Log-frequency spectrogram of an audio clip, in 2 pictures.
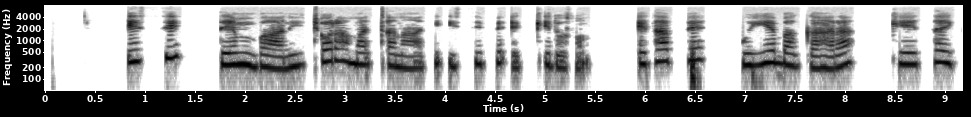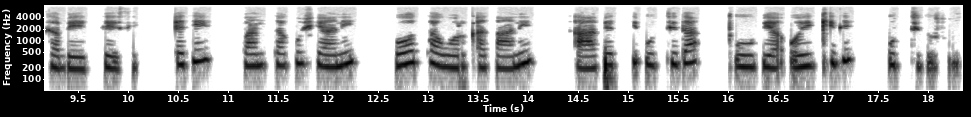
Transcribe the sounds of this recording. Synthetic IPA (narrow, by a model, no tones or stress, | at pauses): ʔɪsːɪ | d̪̥ɛmbaːnt͡ʃʼɔɾɐmɐt͡ʃʼːɐnaːt̪ɪʔɪsːɪpːɛʔɛkʼːɪd̪ɔsɔ̰nɐ | ʔɛt̪ɐpːɛ | ɡ̥ʊjːɛbɐɡːaːɾɐ | kʰe̞ːt̪ːɐjkːɐbe̞ːt̪ːe̞ːsɪ | ʔɛt̪ɪ | b̥ɐnt̪ːɐkʊʃɪjan | bo̞ːt̪ːɐwɔɾkʼɐt̪aːn | t̪ʼaːfɛt̪ːɪʔʊt̪ːɪd̪ɐ | t̪ʼuːbɪjaʔɔjkʼːɪd̪ɪ | ʊt̪ːɪd̪ɔsɔnɐ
